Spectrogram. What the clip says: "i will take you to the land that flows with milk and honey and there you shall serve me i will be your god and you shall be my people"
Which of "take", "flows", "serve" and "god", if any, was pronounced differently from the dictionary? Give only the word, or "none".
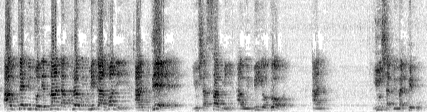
flows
